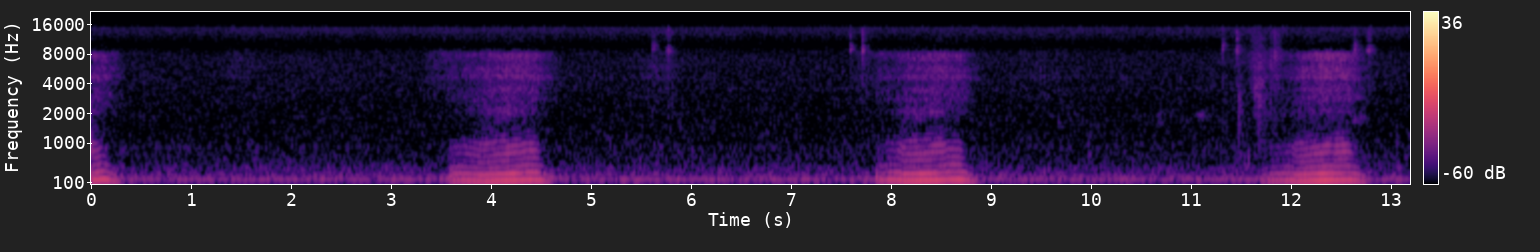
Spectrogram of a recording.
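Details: A napping cat snores softly in three slow, rattling breaths about four seconds apart; harmless snoring.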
